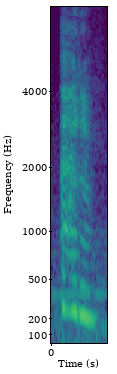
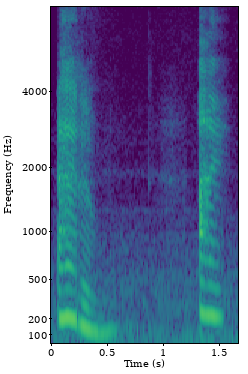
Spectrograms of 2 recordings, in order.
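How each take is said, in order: First: High, cackly witch call. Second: Toned-down eccentric woman; lightly voiced odd lady; conspiracy theorist woman. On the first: Acted. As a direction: call his name like a witch. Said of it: "the Wicked Witch of the West". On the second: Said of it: "How do I do conspiracy theorist woman?".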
